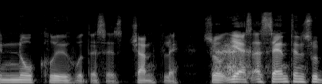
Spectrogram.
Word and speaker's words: chanfle: The word is chanfle. Chanfle. Yes. Chanfle. Let's spell that.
